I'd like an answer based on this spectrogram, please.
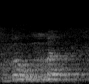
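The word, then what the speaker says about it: Moffam: And even though they contain many young men of military age, there's only one of them, Archie, M-U-F-F-A-M, pronounced Moom, to rhyme with Bluffing.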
